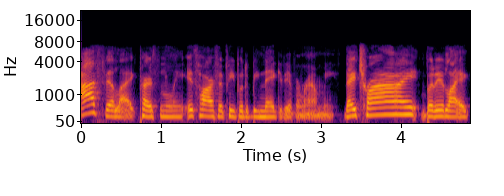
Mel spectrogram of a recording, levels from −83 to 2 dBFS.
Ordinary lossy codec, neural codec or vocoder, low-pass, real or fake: Opus, 32 kbps; none; 7.2 kHz; real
